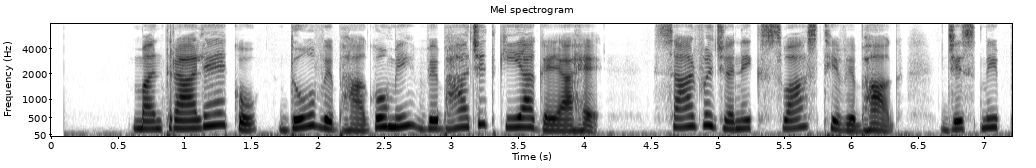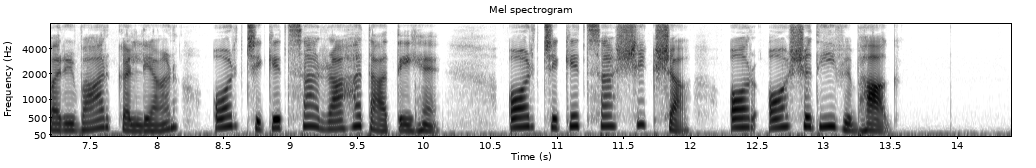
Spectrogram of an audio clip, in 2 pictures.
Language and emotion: Hindi, neutral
